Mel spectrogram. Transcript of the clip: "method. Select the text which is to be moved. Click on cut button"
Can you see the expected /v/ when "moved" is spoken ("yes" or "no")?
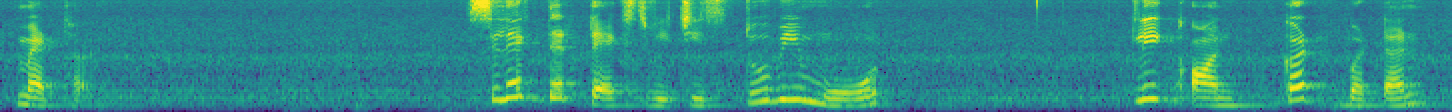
no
